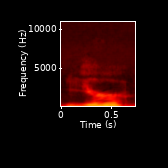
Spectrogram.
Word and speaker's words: Ure: And last, we have Wesley, I think it's Ure, pronounced E-U-R-E. I was never able to pronounce it when I was a kid.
